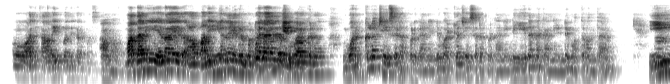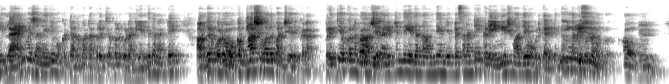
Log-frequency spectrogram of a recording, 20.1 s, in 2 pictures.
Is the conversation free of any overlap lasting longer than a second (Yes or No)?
No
